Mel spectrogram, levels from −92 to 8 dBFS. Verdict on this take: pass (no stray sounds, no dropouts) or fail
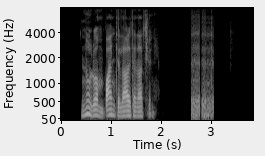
fail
